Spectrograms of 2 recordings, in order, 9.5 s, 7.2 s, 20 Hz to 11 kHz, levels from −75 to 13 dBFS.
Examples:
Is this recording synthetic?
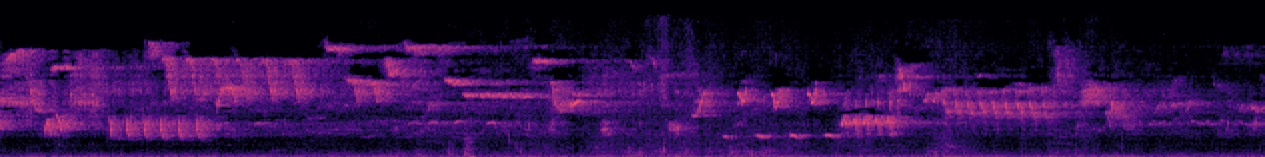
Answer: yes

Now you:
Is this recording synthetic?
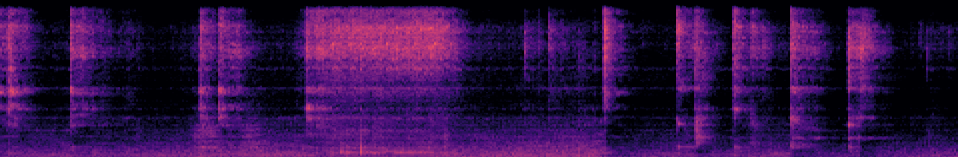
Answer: yes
